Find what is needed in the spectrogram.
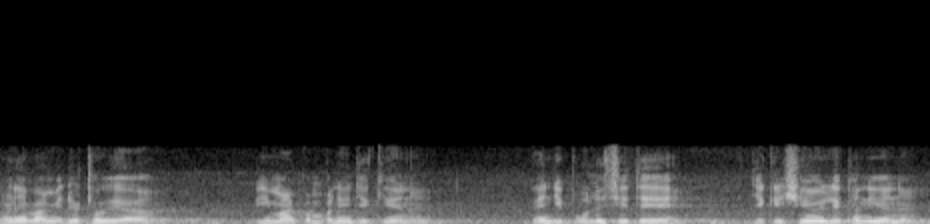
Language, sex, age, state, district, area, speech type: Sindhi, male, 60+, Rajasthan, Ajmer, urban, spontaneous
